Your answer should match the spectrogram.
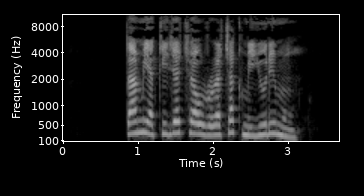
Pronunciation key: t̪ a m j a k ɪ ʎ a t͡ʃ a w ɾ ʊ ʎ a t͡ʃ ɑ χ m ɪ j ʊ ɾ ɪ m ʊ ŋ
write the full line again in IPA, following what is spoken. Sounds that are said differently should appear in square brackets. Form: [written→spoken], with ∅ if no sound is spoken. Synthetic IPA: t̪ a m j a k ɪ ʎ a t͡ʃ a w ɾ ʊ [ʎ→ɾ] a t͡ʃ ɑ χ m ɪ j ʊ ɾ ɪ m ʊ ŋ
